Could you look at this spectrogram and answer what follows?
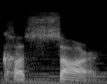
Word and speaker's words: Khazar: either Kazar or Cesar is pronounced like the first syllable of custom with the words kasar added onto it it is correctly pronounced kasar the Jewish encyclopedia has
